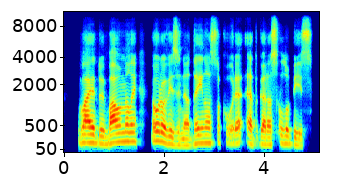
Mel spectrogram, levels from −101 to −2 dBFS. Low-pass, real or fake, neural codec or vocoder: 9.9 kHz; fake; codec, 24 kHz, 1.2 kbps, DualCodec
